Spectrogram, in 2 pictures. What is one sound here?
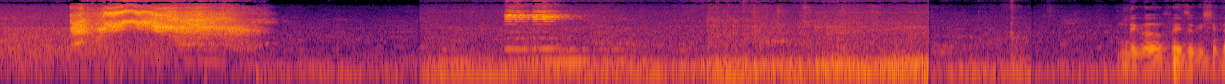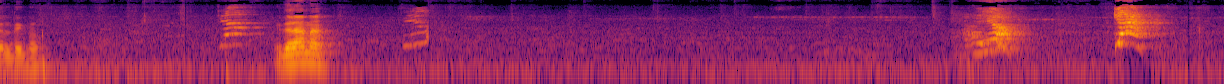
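A young child shrieks loudly and excitedly close by.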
